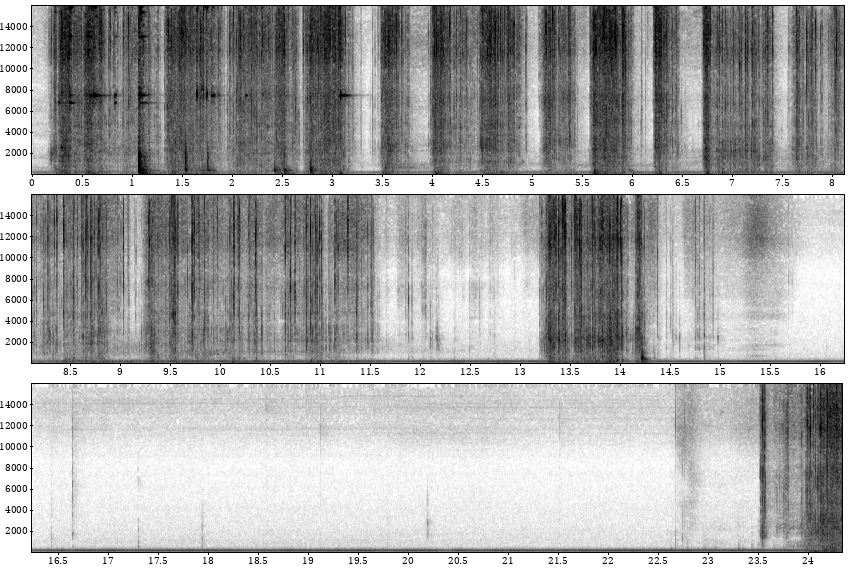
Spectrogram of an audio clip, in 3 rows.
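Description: Plastic hardware bag for Bilstein front shocks on a Chevy S10 being torn open, with crinkling, rustling and small metal parts clinking for about twelve seconds, then near silence under a faint steady hum, and a brief rustle near the end.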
